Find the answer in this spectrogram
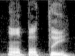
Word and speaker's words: emporté: Emporté. Le R de port, il est presque pas présent du tout. Moi, je l'entends très très peu.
